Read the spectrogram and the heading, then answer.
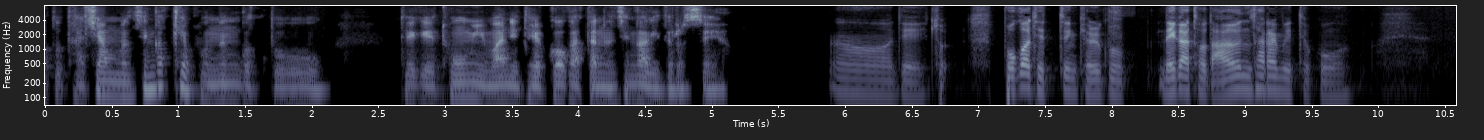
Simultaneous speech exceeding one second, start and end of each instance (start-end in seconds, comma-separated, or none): none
